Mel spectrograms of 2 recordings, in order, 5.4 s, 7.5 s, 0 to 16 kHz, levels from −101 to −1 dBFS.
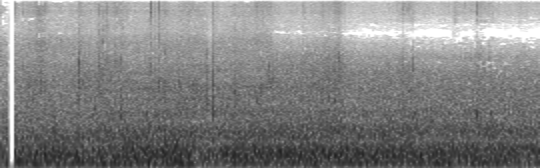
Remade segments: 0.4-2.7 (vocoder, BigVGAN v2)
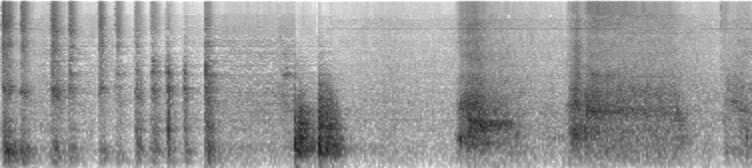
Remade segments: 0.0-6.2 (codec, SNAC); 7.0-7.5

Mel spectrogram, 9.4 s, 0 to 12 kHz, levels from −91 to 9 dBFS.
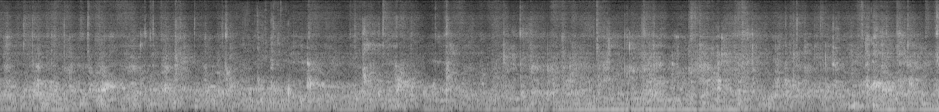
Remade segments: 0.0-2.4 (codec, SNAC); 2.9-9.4

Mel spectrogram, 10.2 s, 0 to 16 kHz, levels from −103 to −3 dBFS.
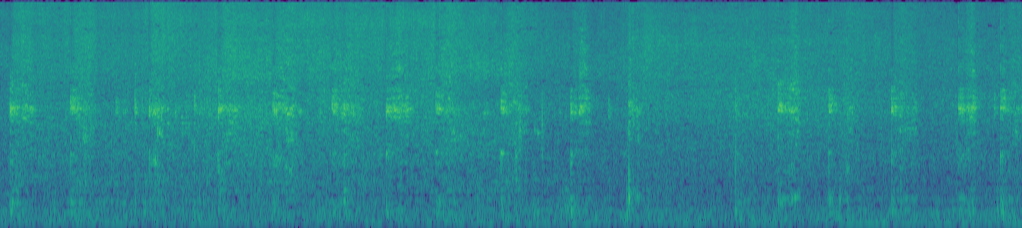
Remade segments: none

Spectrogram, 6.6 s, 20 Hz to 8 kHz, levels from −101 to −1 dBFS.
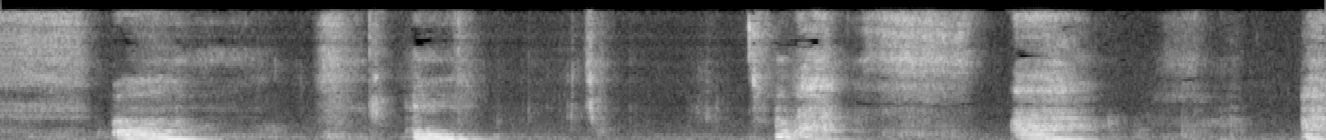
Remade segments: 0.0-4.0 (codec, DAC)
